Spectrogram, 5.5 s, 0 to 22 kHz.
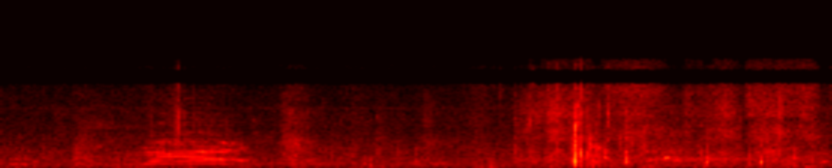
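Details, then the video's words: Four-week-old Alaskan Malamute puppies from a kennel litter; one short, tonal whine with stacked overtones rises briefly near the first second, followed by scattered clicks, taps and shuffling noises of movement. "Alaskan Malamute Puppies - 4 weeks old"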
